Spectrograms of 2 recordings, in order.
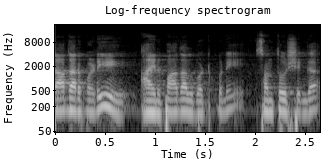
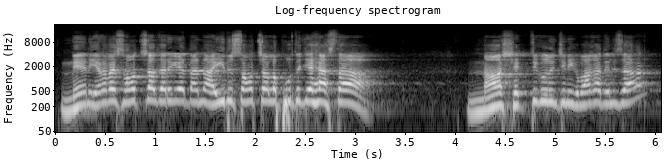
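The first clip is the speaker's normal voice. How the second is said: booming, higher voice of God rebuking worry; God's voice; 6 semitones higher, 5 dB louder than usual. Acted. Pastor as God tells the congregation not to grieve, booming loud. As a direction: thunder out God's promise to a fretting people.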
